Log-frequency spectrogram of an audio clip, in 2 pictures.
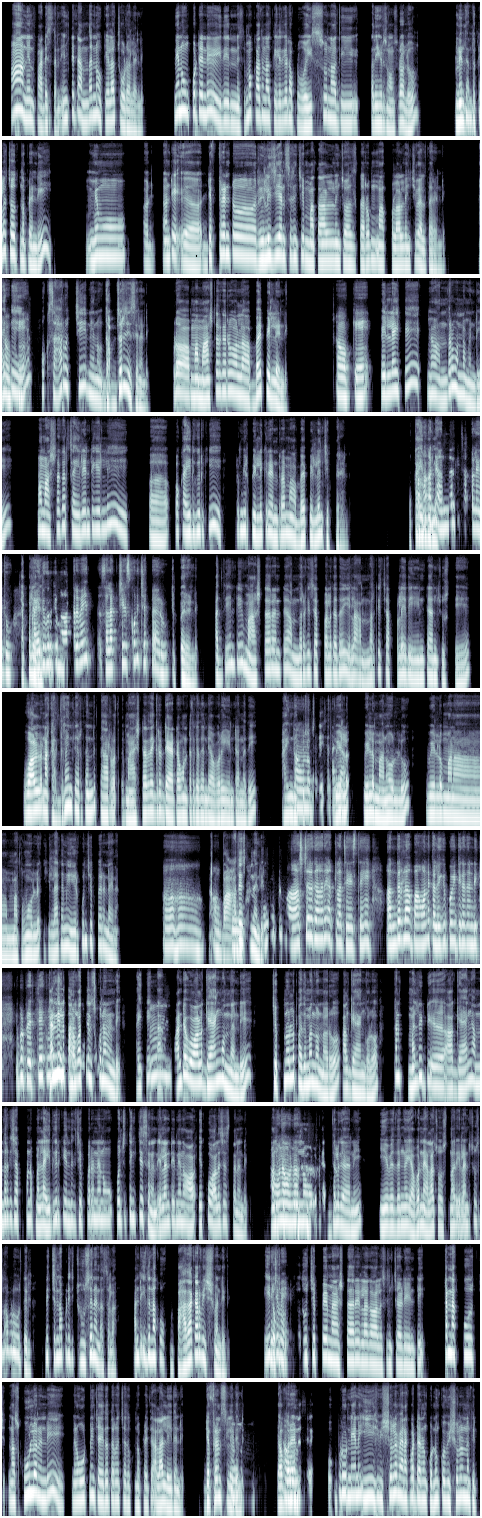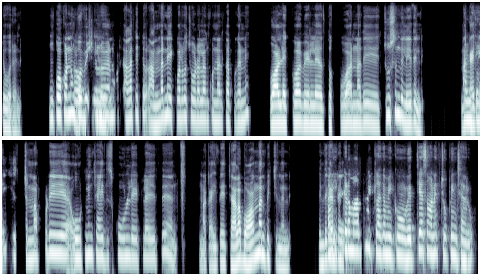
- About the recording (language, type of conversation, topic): Telugu, podcast, చిన్నప్పటి పాఠశాల రోజుల్లో చదువుకు సంబంధించిన ఏ జ్ఞాపకం మీకు ఆనందంగా గుర్తొస్తుంది?
- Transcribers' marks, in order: in English: "టెన్త్ క్లాస్"; in English: "రిలిజియన్స్"; tapping; in English: "సెలెక్ట్"; in English: "డేటా"; drawn out: "మన"; other background noise; in English: "గ్యాంగ్‌లో"; in English: "గ్యాంగ్"; in English: "థింక్"; chuckle; in English: "డిఫరెన్స్"; in English: "ఈక్వల్‌గా"; in English: "డేట్‌లో"; lip smack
